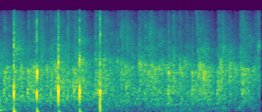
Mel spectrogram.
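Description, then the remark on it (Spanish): An audience applauds to welcome everyone, opening with five sharp, evenly spaced claps before dissolving into a dense, steady wash of clapping from many hands at a moderate level. “Pues bienvenidos todos, un fuerte aplauso.”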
